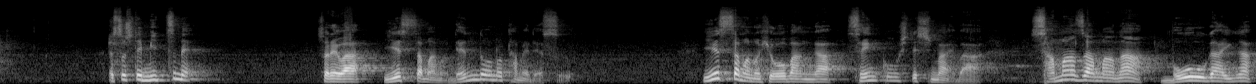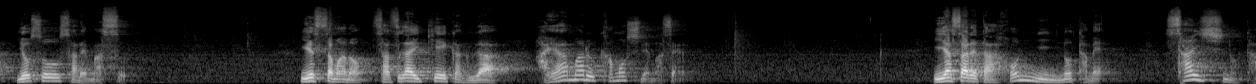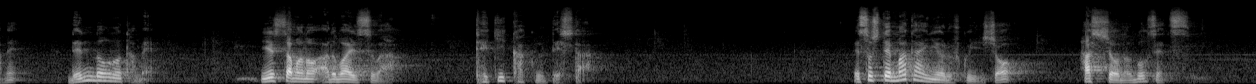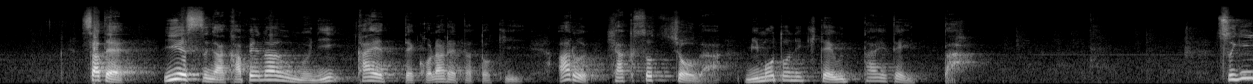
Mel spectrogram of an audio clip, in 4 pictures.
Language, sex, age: Japanese, male, 50-69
